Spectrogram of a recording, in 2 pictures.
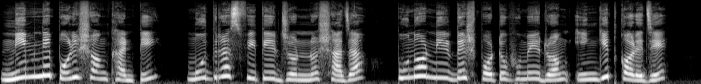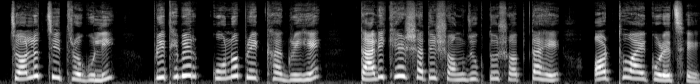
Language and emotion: Bengali, neutral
